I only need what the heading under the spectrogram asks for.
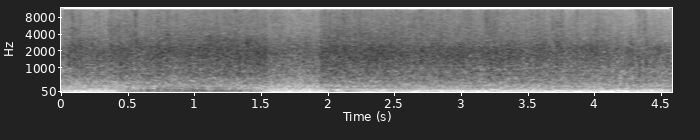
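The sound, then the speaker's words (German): Studio audience applause on a German quiz show, a dense, steady wash of clapping that holds at an even, fairly loud level throughout, with no voices over it. “Die letzte Runde hat euch ziemlich geschafft, dass ihr dafür so klatscht, oder?”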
